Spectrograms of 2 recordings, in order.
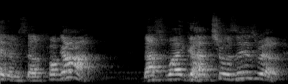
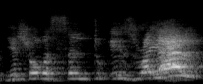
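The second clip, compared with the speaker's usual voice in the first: preaching shout; 3 semitones higher, 6 dB louder than usual. Real, not acted. Preacher declaring to the church, loud and forceful. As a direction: hammer it home to the congregation. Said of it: "preacher shouting point".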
